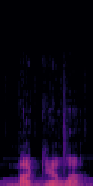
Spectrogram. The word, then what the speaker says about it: Magilla: Well, you have to think logically, it's meant to rhyme with gorilla. Magilla Gorilla.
